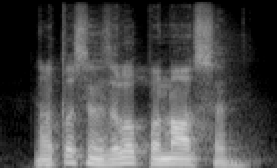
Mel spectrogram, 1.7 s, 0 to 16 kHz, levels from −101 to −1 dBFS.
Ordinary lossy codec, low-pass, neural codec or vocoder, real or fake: none; 14.4 kHz; codec, 44.1 kHz, 2.6 kbps, DAC; fake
